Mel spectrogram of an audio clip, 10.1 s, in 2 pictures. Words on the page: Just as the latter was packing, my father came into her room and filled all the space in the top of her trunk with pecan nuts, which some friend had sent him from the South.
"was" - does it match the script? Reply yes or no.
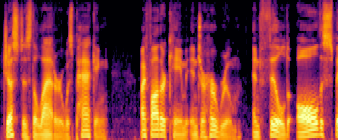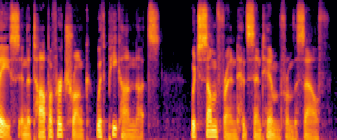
yes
